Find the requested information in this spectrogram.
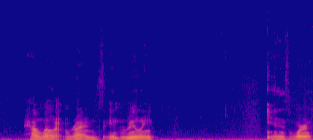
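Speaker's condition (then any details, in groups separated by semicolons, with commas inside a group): Cerebral palsy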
